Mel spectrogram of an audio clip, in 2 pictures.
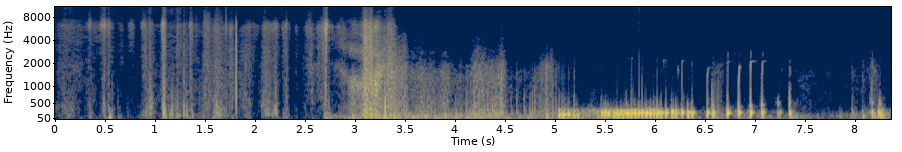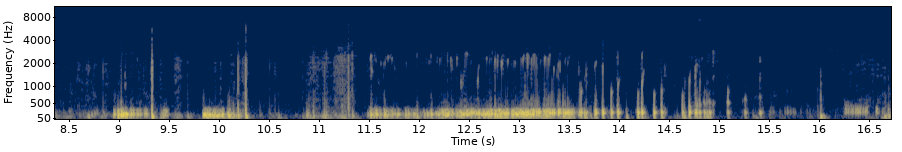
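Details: Stomach rumbling (borborygmi) from an empty stomach: low gurgling rumbles and bubbling sounds from the abdomen.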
